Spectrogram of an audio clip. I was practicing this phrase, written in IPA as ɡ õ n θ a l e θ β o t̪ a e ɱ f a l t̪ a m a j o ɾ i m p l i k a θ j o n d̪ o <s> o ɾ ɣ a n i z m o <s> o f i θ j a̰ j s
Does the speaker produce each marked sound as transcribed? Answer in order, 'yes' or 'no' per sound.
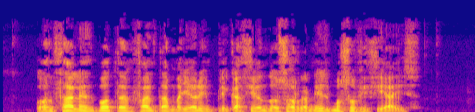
yes, yes

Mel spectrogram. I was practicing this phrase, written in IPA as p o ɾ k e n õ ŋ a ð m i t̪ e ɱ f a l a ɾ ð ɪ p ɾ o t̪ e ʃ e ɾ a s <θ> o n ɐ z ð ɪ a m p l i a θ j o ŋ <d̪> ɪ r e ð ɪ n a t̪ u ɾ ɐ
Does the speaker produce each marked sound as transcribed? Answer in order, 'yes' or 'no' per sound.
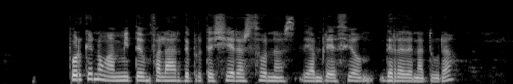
yes, yes

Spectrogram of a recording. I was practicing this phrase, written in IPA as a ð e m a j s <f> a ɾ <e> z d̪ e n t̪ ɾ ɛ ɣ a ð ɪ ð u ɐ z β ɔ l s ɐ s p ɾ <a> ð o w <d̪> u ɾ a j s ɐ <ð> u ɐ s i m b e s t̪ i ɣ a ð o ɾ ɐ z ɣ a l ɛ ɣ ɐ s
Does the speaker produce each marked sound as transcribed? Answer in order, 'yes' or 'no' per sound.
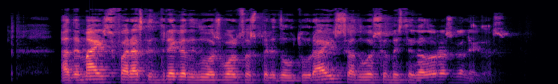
yes, no, no, no, yes

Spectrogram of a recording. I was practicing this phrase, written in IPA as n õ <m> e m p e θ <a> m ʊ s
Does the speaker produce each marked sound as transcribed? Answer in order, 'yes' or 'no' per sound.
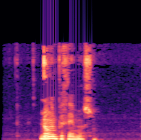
no, no

